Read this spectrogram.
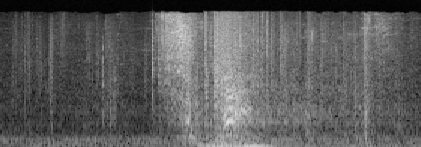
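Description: A heavy wooden chest is thrown open with a loud burst.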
